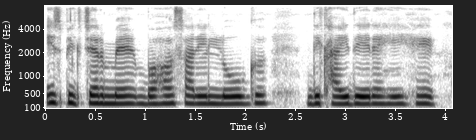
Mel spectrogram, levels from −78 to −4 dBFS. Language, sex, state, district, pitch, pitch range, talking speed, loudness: Hindi, female, Jharkhand, Deoghar, 215 Hz, 210-220 Hz, 145 wpm, -14 LUFS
